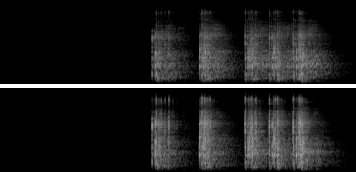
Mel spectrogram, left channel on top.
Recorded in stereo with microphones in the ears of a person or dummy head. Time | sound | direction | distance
1.5 | a clap | 35° right (ahead or behind) | 2.5 m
